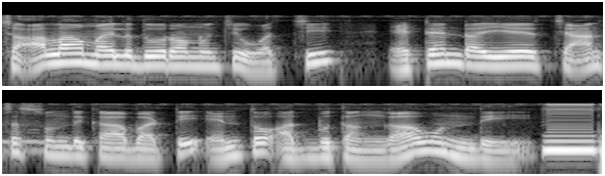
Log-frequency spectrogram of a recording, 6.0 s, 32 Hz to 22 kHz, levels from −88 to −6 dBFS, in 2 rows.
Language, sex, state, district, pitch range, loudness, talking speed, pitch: Telugu, male, Andhra Pradesh, Manyam, 120-180 Hz, -17 LUFS, 130 wpm, 155 Hz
